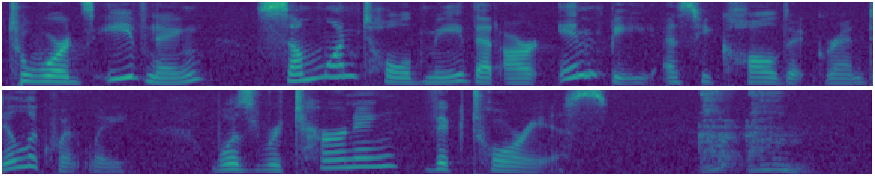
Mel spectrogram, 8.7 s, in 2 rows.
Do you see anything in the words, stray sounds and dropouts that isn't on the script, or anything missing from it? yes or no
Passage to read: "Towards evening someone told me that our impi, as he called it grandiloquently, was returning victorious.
yes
